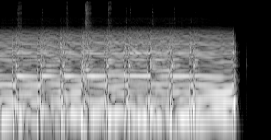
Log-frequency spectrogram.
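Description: Distorted electric guitar attempting a harmonic while the string is fretted too hard, producing a muddy, muted buzzing tone in a steady run of repeated notes that cuts off abruptly near the end.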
